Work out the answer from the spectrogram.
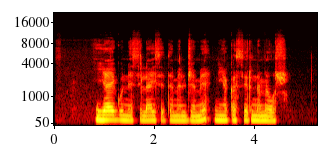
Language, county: Lithuanian, Klaipėda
